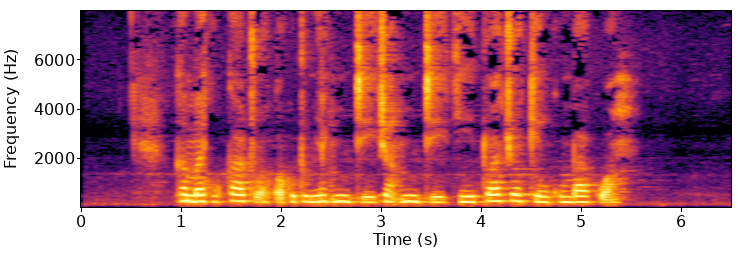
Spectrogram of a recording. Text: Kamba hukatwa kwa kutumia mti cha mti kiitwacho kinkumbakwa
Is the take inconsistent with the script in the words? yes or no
no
